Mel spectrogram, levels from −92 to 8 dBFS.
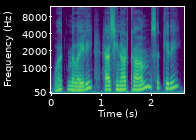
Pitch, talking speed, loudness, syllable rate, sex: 180 Hz, 180 wpm, -17 LUFS, 4.8 syllables/s, male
